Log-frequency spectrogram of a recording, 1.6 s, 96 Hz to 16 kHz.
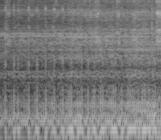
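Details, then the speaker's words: Husqvarna 541RS two-stroke brushcutter, made 2019 in China, nearly new with only one tank of fuel run: steady crisp burble at even speed, no misses, surges or rattles, engine sounds solid; normal idle. "Các bạn thấy nhá, tiếng máy ganti còn vẫn rất là chắc này."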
